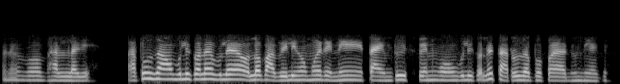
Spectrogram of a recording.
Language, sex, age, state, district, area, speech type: Assamese, female, 18-30, Assam, Lakhimpur, rural, conversation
